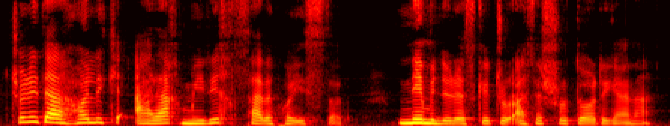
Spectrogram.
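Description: A woman narrates a suspense novel in a steady, even reading voice. Her pitch sits in an ordinary middle range for a woman. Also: gravelly. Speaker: audiobook narrator. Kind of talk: scripted narration of a thriller.

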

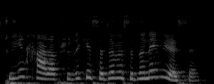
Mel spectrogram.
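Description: A shrill, foul-mouthed aunt voiced by a woman narrator snaps insults at a child. Her voice sits high and bursts out sharply, full of harsh scolding. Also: animated. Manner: shrill, cursing, berating.

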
